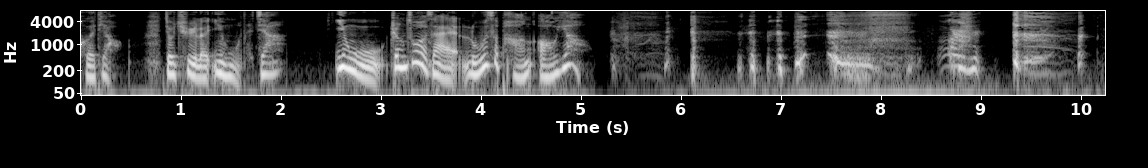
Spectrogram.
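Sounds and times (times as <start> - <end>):
speech: 0.0 - 6.0, 6.6 - 9.6
woman coughing painfully: 5.7 - 7.9, 8.6 - 10.2.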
